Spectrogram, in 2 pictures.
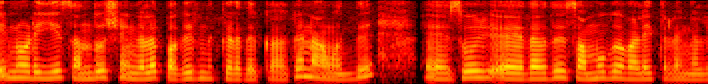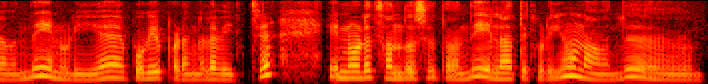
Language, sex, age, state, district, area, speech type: Tamil, female, 30-45, Tamil Nadu, Nilgiris, urban, spontaneous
